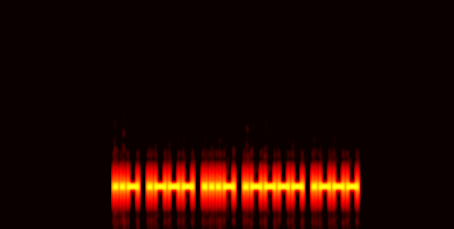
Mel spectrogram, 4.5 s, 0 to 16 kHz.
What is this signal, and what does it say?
Morse code, heard as a keyed tone, about 34 wpm, 700 Hz. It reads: UJV1J
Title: Five Challenging Letter-Number Combinations 35wpm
